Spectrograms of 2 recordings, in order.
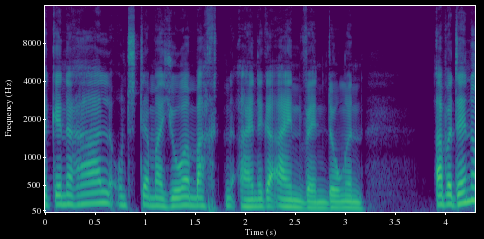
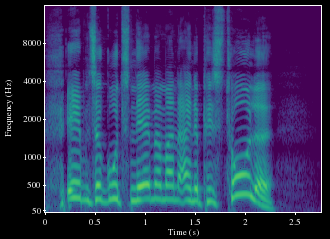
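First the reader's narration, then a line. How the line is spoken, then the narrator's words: Called out. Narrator (German): rief Maston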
